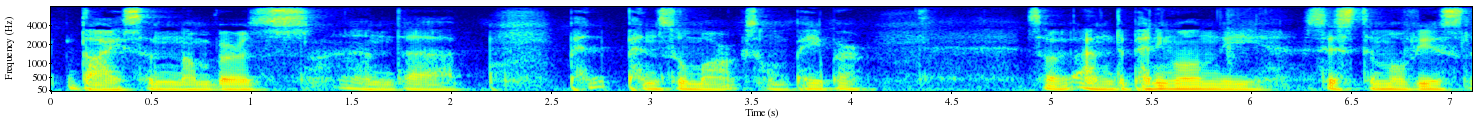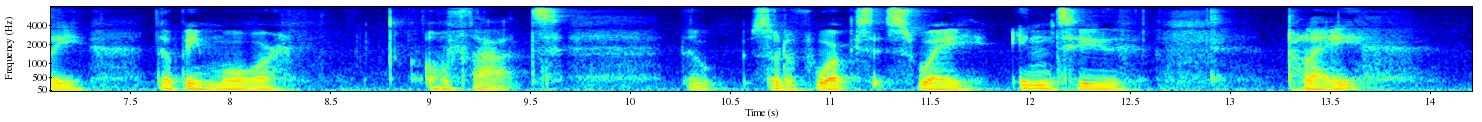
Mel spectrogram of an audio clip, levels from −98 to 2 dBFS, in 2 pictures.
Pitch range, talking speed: 85-100 Hz, 120 wpm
